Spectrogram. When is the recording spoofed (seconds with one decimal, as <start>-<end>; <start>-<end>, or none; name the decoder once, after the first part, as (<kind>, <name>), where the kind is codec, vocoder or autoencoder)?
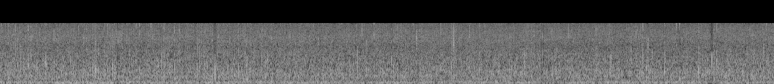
4.2-5.7 (autoencoder, DAC-VAE)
